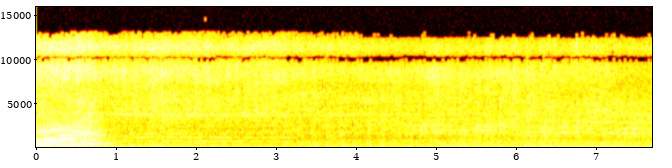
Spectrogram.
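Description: Freight cars clatter and rumble over the rails.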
